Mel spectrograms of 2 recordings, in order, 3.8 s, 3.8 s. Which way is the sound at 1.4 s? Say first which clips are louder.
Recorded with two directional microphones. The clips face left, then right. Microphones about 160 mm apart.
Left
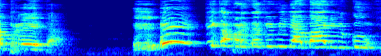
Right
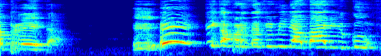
Right 2 dB; 10° left (ahead or behind).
